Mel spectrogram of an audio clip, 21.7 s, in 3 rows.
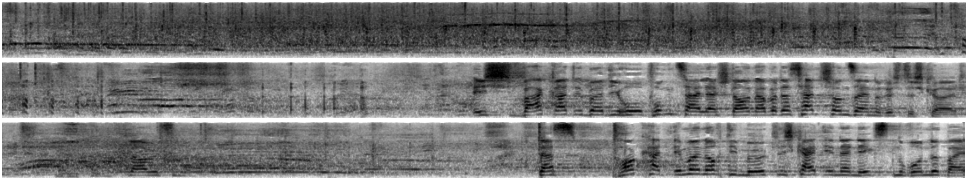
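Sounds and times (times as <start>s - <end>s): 
audience clapping at a German quiz show: 0.0s - 8.1s
laughter: 3.7s - 10.8s, 14.6s - 17.4s
speech: 10.8s - 16.1s, 18.5s - 21.6s.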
